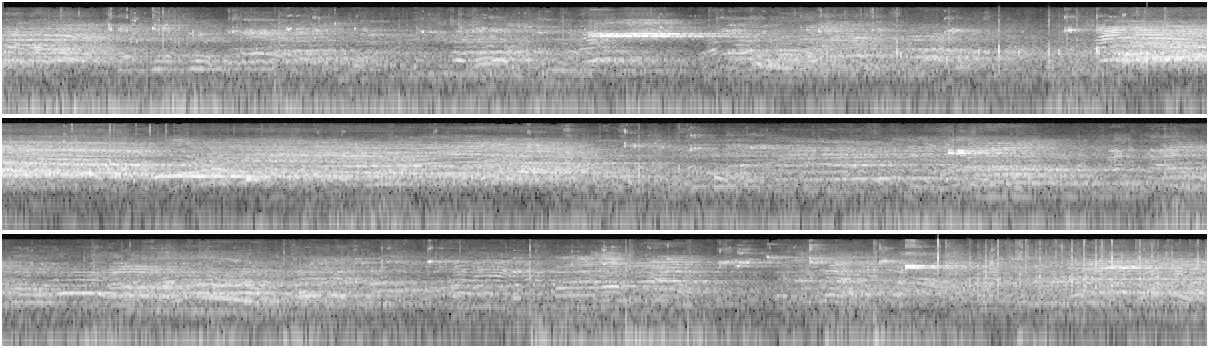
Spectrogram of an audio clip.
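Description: A basketball bouncing on a gym floor during play, under near-continuous shouting and calling from players and spectators, loudest about a third of the way in.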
